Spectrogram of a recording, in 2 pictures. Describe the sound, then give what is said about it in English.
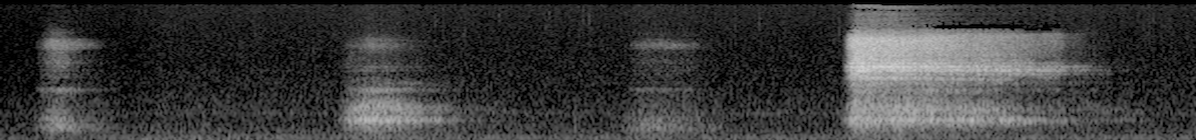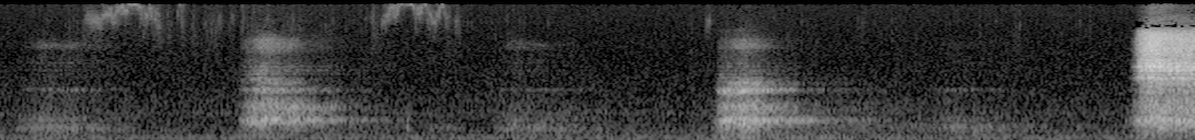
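Slow, deliberate breathing in and out, with quiet pauses between the breaths. The soft airy breaths recur many times at an unhurried pace, and one of them is longer and louder than the rest. “hold your breath for a half a second so you can focus on the word that you just said and then breathe out and say the word again. So it looks like, or it sounds like this.”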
